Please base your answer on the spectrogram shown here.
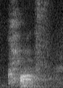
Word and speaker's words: cough: this word is pronounced cough so in reality this gh is pronounced like an f cuff similar to chef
